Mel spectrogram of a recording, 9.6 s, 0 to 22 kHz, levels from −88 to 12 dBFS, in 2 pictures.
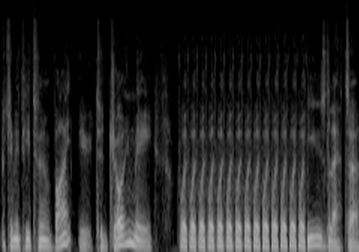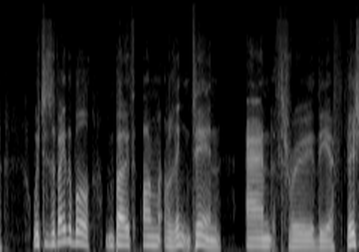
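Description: A speech clip whose voice sounds hoarse, slightly robotic and grainy throughout, the plainly audible damage of Opus voice compression in hybrid mode, which fits about 16 kbps. Right after "to join me for", from 2.49 to 4.10 s, a 121 ms fragment repeats back to back 13 times, a broken-record loop likely caused by a stalled stream resending its last fragment.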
